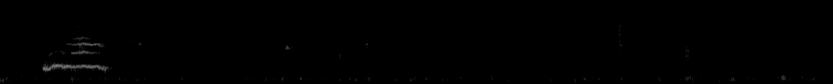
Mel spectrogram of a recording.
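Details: Kitten, one of a litter of four females and two males born August 29th to a family pet and fostered via Purrfect Pals. Evening on 10-31. One loud, rising then falling meow near the start, followed by faint clicks and soft background rumble.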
